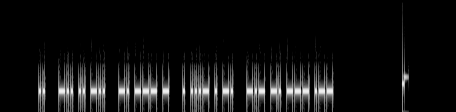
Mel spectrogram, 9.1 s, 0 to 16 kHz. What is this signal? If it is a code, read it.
Morse code, heard as a keyed tone, about 30 wpm, 700 Hz. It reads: I DID NOT EVEN KNOW
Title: Sets of 5 Words Encore 30wpm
